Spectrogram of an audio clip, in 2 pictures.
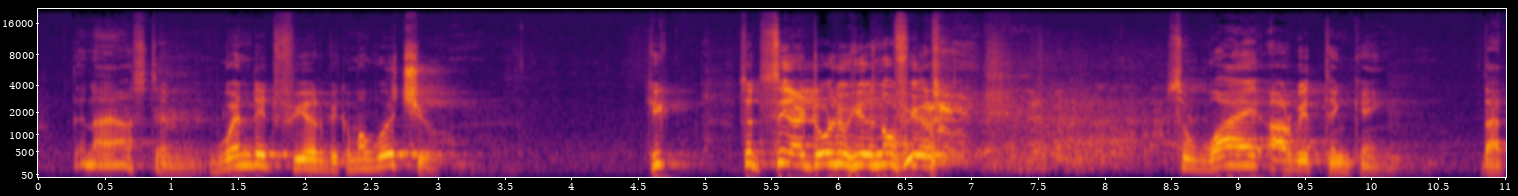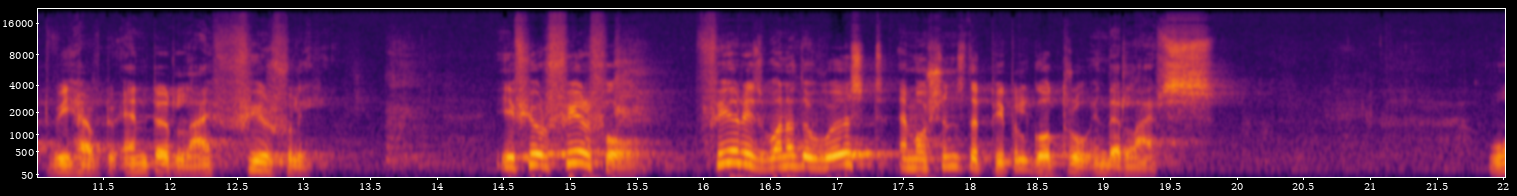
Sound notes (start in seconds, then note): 6.6 laughter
